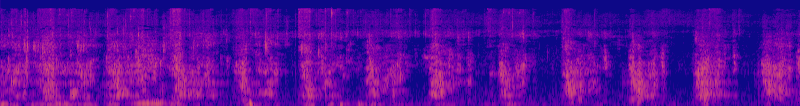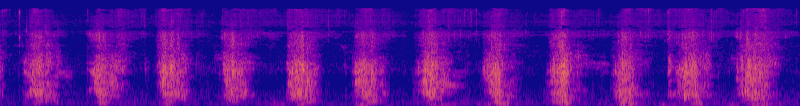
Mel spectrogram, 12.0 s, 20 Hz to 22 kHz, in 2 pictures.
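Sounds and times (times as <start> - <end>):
marching footsteps: 0.0 - 12.0.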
